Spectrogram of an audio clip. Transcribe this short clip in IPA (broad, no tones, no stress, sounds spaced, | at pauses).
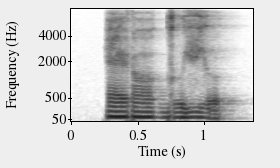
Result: æ ɽ ɔ ɡ u vʲ o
